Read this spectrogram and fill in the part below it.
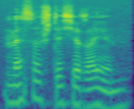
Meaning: plural of Messerstecherei
- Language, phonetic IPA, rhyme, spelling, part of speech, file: German, [ˌmɛsɐʃtɛçəˈʁaɪ̯ən], -aɪ̯ən, Messerstechereien, noun, De-Messerstechereien.ogg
